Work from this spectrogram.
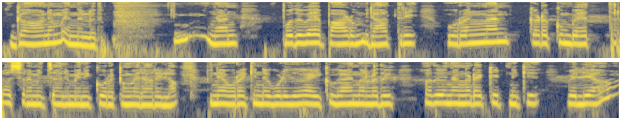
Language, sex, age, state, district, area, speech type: Malayalam, male, 18-30, Kerala, Kasaragod, rural, spontaneous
